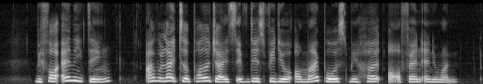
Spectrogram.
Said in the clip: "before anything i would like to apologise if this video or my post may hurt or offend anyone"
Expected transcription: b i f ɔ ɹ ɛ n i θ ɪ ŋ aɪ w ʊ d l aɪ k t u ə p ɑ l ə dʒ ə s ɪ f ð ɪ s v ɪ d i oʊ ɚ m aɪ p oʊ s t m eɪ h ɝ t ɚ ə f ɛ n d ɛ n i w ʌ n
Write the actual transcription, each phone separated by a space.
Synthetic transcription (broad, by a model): b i f ɔ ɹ ɛ n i t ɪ ŋ aɪ w ʊ d l aɪ k t u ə p ɑ l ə dʒ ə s ɪ f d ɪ s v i d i oʊ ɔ m aɪ p oʊ s t m eɪ h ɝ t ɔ ə f ɛ n d ɛ n i w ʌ n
